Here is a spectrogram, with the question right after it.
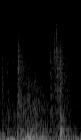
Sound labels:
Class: door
